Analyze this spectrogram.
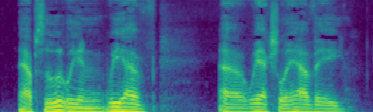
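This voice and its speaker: Speaking with an American accent, a man uses a plain, everyday voice, fairly low in pitch, with fairly even intonation. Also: quiet background. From Arizona. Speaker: hiking club chairperson. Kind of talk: radio interview.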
